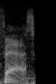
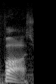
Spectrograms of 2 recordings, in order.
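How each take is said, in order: First: The name rhymes with the word mass. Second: The name rhymes with the word boss. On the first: The speaker calls it right. "I always say the wrong one" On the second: The speaker calls it wrong. "Am I saying it wrong?"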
